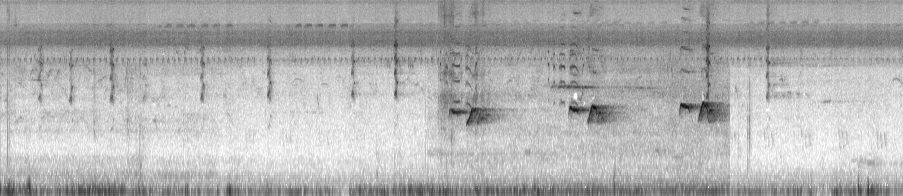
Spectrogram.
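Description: Wild birds chirping, with a louder two-part call repeated three times about halfway through. A steady high-pitched hum and a low, uneven rumble run underneath.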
